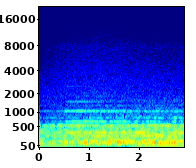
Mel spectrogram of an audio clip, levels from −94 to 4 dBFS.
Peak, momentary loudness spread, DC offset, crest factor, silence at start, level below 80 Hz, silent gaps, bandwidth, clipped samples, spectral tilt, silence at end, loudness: -18 dBFS; 6 LU; under 0.1%; 14 dB; 0 s; -46 dBFS; none; 4.8 kHz; under 0.1%; -11 dB/octave; 0 s; -33 LUFS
